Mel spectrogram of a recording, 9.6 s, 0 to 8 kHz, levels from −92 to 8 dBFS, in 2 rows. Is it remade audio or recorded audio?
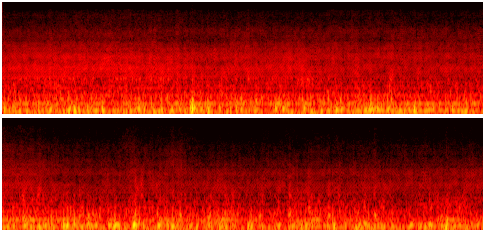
remade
